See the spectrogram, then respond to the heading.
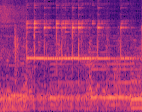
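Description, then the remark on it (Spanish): A waitress sets a glass of water on a table in front of a boy in an eatery, the glass clinking against the surface several times in quick, uneven succession, bright ringing taps over a low steady hum, moderately loud. “La mesera puso un vaso con agua enfrente de él.”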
